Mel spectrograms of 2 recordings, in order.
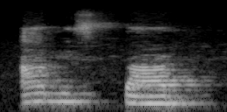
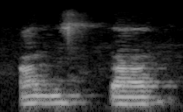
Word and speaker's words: amistad: Amistad, amistad. Felicidade, felicidade. Olha só, o D é um D mudo, mas ele é pronunciado de forma leve e relaxada.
